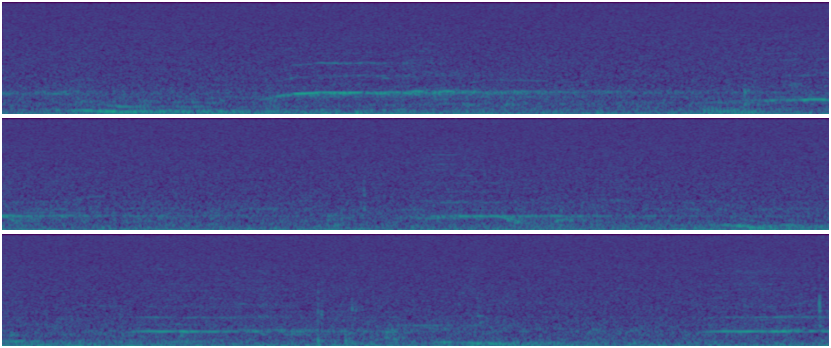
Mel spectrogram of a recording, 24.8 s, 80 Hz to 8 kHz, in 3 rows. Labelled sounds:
2.9	3.5	humpback whale, 1.5 to 1.7 kHz
12.6	12.9	humpback whale, 3.2 to 3.3 kHz
24.4	24.7	humpback whale, 1.2 to 1.4 kHz

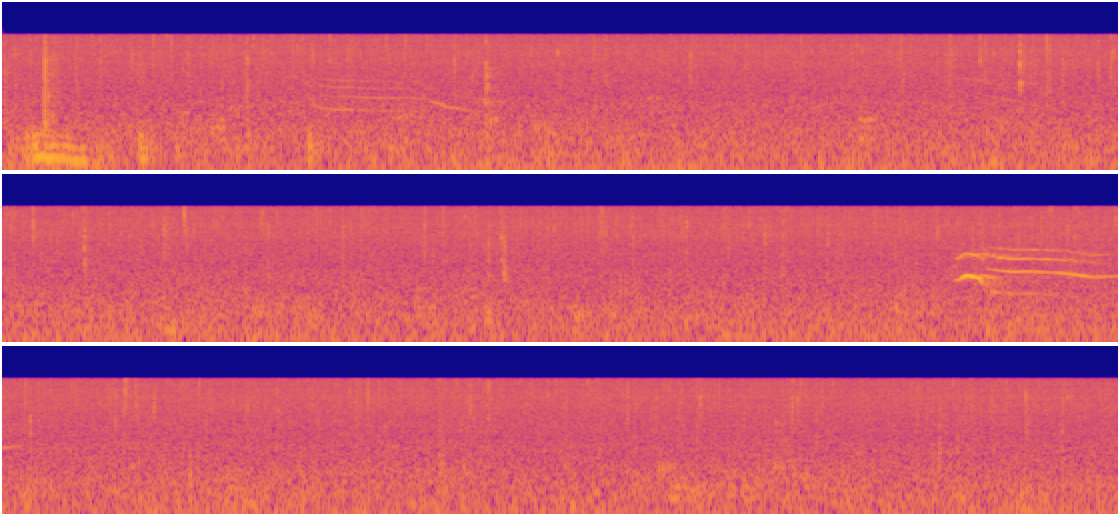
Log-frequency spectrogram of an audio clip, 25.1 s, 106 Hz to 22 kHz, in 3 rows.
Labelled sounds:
2.4	3.5	killer whale, Bigg's (transient), 0.78 to 1.6 kHz
15.5	16.8	killer whale, Bigg's (transient), 0.78 to 2.2 kHz

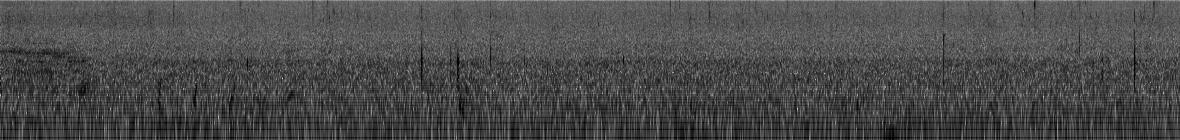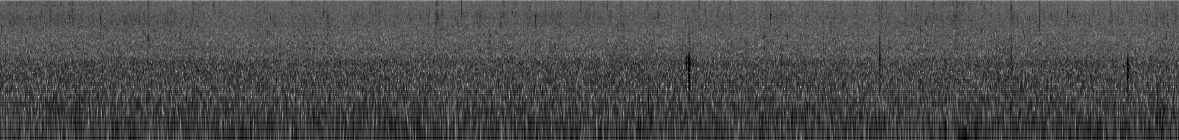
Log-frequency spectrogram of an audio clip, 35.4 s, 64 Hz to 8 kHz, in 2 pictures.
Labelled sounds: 0.0	0.3	humpback whale, 1.2 to 1.4 kHz

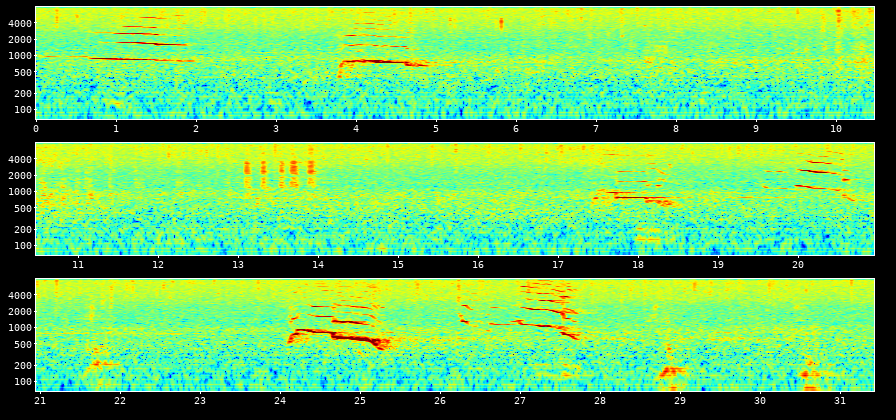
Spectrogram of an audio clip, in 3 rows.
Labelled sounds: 0.0	2.0	humpback whale, 0.78 to 6.0 kHz
3.8	4.8	humpback whale, 0.78 to 4.0 kHz
17.5	18.4	humpback whale, 0.78 to 2.7 kHz
19.6	20.6	humpback whale, 1.0 to 5.7 kHz
24.1	25.2	humpback whale, 0.78 to 5.8 kHz
26.2	27.8	humpback whale, 0.78 to 7.6 kHz

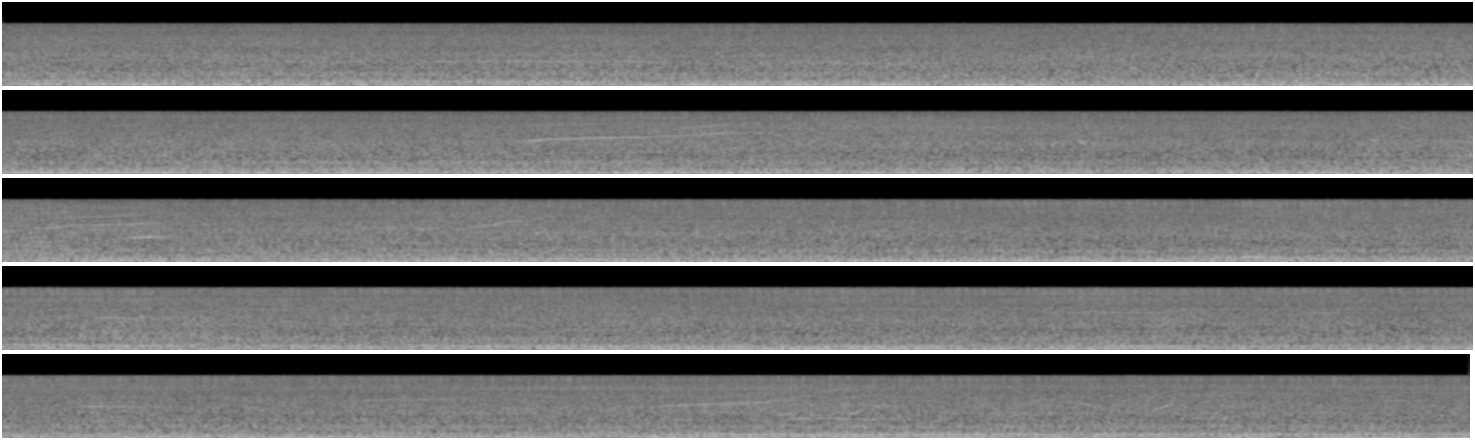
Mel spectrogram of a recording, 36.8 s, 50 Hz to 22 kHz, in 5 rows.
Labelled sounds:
9.9	11.1	killer whale, southern resident, 1.0 to 5.6 kHz
14.6	15.6	killer whale, southern resident, 0.82 to 5.3 kHz
32.7	33.9	killer whale, southern resident, 0.92 to 4.0 kHz

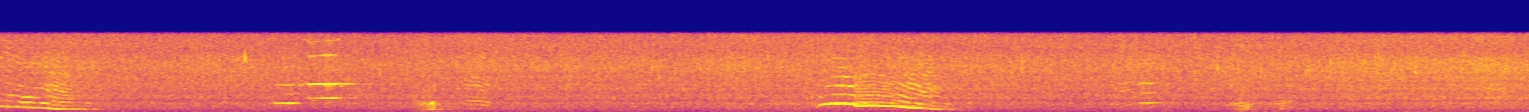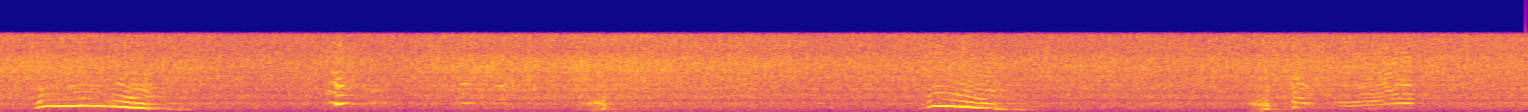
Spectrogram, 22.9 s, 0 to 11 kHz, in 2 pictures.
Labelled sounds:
0.0	0.6	humpback whale, 0.78 to 2.5 kHz
2.0	2.7	humpback whale, 0.81 to 7.2 kHz
6.1	7.1	humpback whale, 0.78 to 2.8 kHz
11.7	12.7	humpback whale, 0.78 to 2.1 kHz
13.9	14.2	humpback whale, 0.78 to 1.1 kHz
18.5	19.0	humpback whale, 0.81 to 2.0 kHz
21.5	22.1	humpback whale, 0.78 to 1.2 kHz

